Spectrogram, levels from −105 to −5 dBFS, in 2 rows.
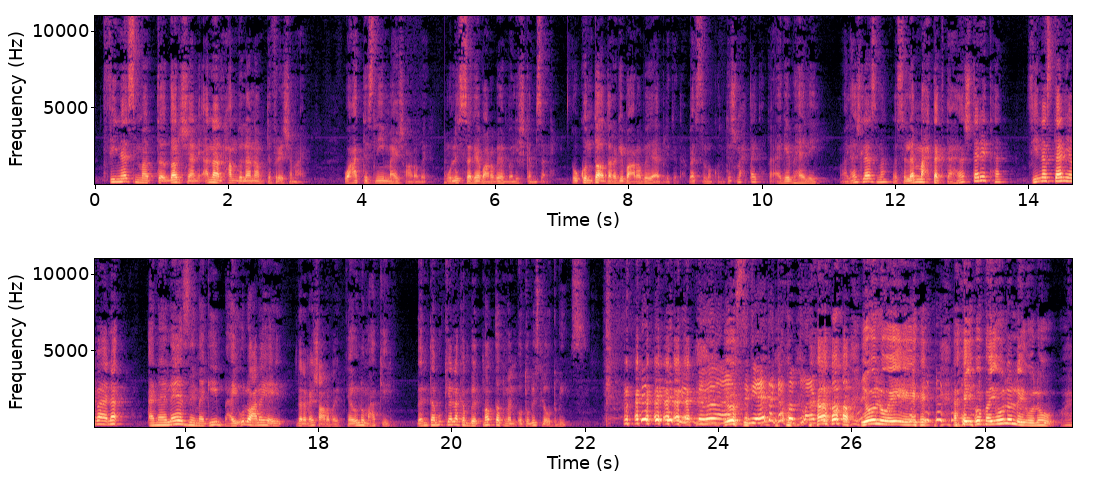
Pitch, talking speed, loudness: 160 Hz, 145 wpm, -19 LUFS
